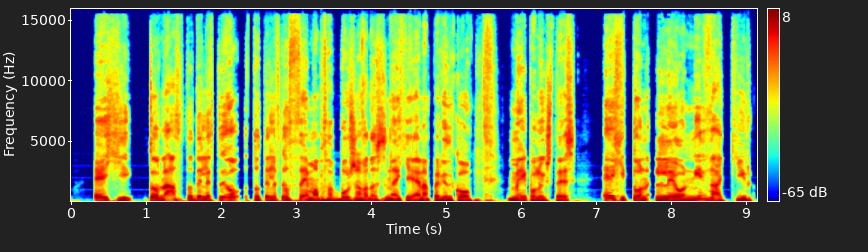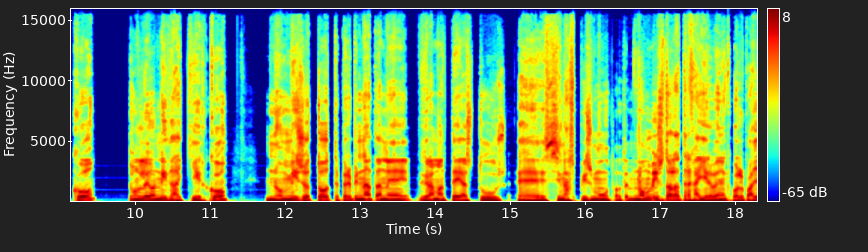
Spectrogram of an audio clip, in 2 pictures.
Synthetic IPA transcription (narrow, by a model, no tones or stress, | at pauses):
e̞çi | t̪o̞nɐθt̪od̪e̞le̞ft̪eot̪o̞d̪e̞le̞ft̪e̞o̞θe̞mɐpuθɐbo̞ɾusenɐfɐnd̪ɐst̪iznɐeçḭʔe̞̰nɐpe̞ɾio̞ðiko̞me̞ipo̞lo̞ʝist̪e̞̰s | e̞çit̪o̞nle̞o̞niðɐciɾko̞ | t̪o̞nle̞o̞niðɐciɾko̞ | no̞mizo̞t̪o̞t̪e̞pɾe̞pinɐit̪ɐne̞ɣɾɐmɐt̪e̞ɐst̪uesinɐspizmut̪o̞̰t̪e̞̰no̞mizo̞t̪oɾɐt̪ɐt̪ɾexɐʝiɾevinecepo̞lipɐ̰ʎɐ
